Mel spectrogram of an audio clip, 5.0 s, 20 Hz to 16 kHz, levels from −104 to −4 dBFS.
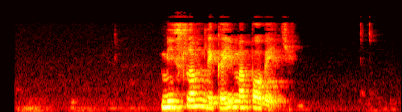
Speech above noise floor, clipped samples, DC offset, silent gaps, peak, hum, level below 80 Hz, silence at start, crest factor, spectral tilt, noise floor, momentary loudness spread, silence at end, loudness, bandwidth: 55 dB; under 0.1%; under 0.1%; none; -2 dBFS; none; -58 dBFS; 2.05 s; 22 dB; -6 dB/octave; -74 dBFS; 13 LU; 1.45 s; -20 LUFS; 7.6 kHz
